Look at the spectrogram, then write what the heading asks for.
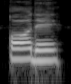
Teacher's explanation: কদে এই দালটা কলকলার হরফ, ধাক্কা দিয়ে পড়তে হবে।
